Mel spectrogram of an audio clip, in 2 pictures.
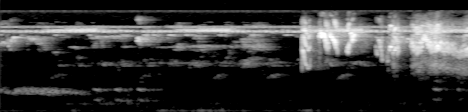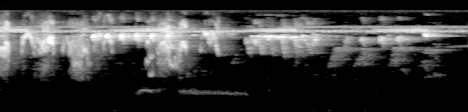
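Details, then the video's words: Blue-crowned hanging parrot, a lure recording for trapping: a dense burst of thin, high shrill chirps and squeaks in rapid irregular runs from the middle of the clip, with softer twittering before and after. "Pelapis pikat"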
